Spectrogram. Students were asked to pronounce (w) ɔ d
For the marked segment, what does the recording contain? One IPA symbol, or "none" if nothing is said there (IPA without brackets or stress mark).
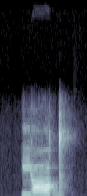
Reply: j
